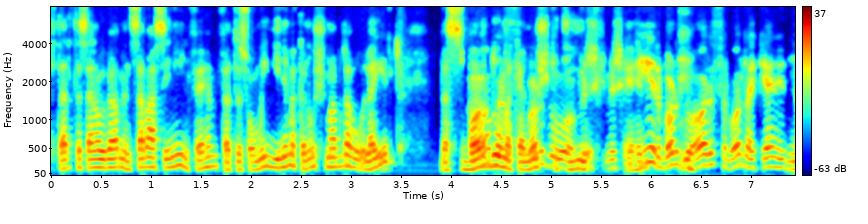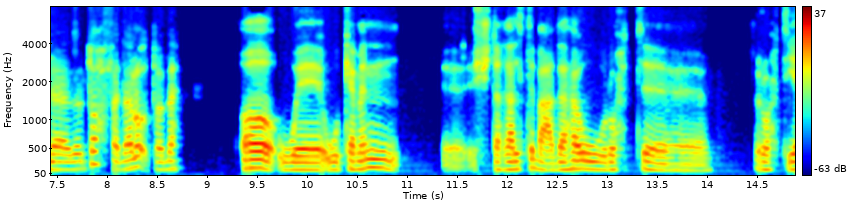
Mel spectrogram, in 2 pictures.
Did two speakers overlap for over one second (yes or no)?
yes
